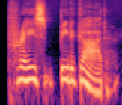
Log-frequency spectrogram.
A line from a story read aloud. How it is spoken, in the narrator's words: choked out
